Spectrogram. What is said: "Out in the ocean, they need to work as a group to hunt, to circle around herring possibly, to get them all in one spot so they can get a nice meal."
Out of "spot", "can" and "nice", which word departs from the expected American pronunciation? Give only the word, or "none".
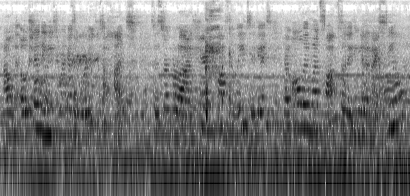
spot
